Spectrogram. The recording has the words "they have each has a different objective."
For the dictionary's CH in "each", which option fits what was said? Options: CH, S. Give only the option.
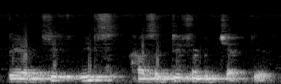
S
